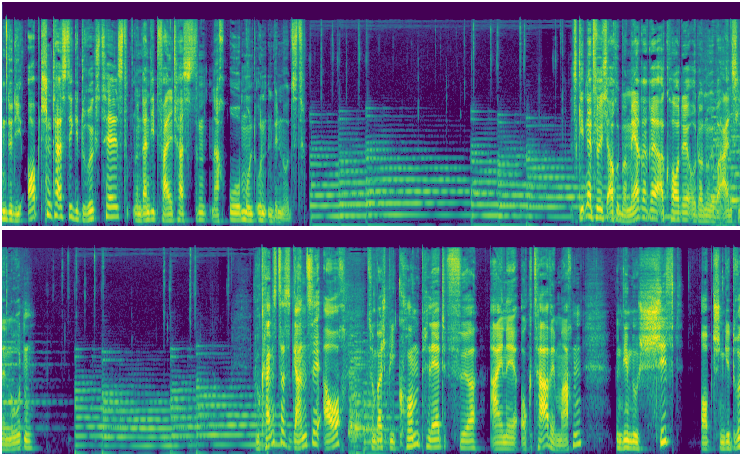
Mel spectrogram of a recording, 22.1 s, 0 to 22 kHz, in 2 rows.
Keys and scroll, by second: 4.5 alt+Up, 6.9 alt+Down, 12.1 alt+Down, 13.5 alt+Up.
